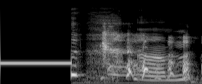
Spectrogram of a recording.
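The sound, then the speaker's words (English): A censor bleep covers a spoken name: one flat, steady electronic tone lasting well over half a second, alone at the start. It cuts off sharply, and a voice begins talking right after. “I'll say it and then maybe we'll bleep it out.”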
